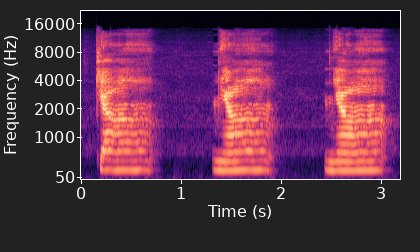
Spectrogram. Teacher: instead of your tongue going down for kya, your tongue goes backwards and hits your palate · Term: Palatalization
